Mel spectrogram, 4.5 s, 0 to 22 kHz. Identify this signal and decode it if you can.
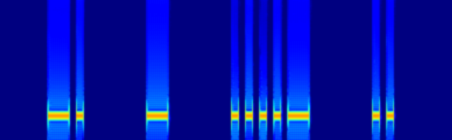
Morse code, heard as a keyed tone, about 17 wpm, spaced as for 10 wpm, 700 Hz. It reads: NT4I
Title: USA Call Signs - 4 Characters - 3x Character Spacing - 17wpm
